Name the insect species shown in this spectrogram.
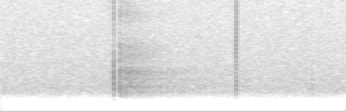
Tylopsis lilifolia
